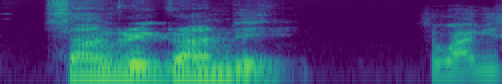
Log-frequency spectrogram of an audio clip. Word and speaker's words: Sangre Grande: In local palat Sandy Grande, but it's spelled Sangre Grande. So, what is the correct pronunciation? Sangri Grande.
